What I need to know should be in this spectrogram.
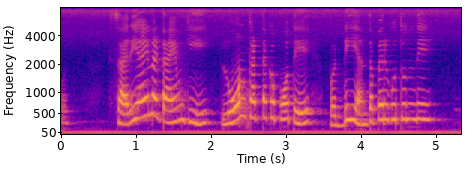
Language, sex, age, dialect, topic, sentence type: Telugu, female, 18-24, Utterandhra, banking, question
